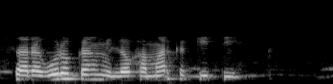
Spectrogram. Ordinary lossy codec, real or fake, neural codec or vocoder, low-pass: Opus, 24 kbps; real; none; 3.6 kHz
